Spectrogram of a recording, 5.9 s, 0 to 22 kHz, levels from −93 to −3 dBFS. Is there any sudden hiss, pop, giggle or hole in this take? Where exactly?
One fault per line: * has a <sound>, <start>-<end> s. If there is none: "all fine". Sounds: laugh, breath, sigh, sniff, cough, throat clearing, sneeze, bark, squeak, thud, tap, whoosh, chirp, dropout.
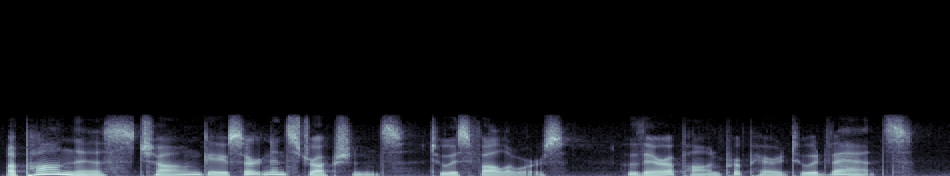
all fine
